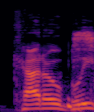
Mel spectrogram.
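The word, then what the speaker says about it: catoblepas: for hitting things is that actually how you pronounce that word uh how's it spelled cattle Beach is what DB on says actually how it's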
